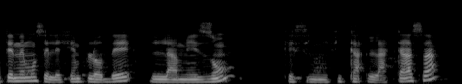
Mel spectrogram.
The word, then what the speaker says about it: maison: Recordemos que la unión de las vocales A y se pronuncia E, y la S entre dos vocales se pronuncia como una Z, como un zumbido. Z. Y la ON se pronuncia como una O gangosa u O nasal. On. Ahora, la S al final, en el plural de casas, no se pronuncia.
